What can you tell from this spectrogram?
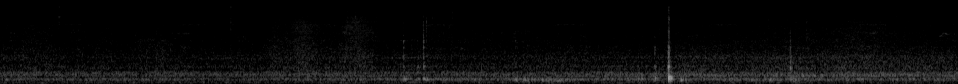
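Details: Asian honey bees in an opened hive as its comb is dug out, 26 September 2023; a steady low droning hum holds throughout, with a sharp click near the end and faint scraping.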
